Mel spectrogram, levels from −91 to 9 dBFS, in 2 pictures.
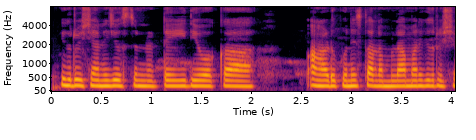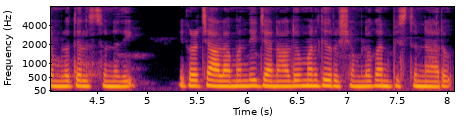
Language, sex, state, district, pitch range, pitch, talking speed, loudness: Telugu, female, Andhra Pradesh, Guntur, 190-200 Hz, 195 Hz, 155 wpm, -14 LUFS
